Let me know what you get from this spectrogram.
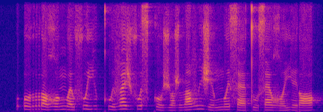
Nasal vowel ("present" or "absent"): absent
